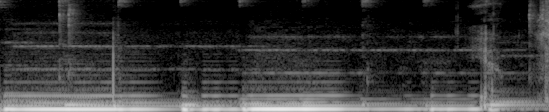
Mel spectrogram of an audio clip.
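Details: Simulated bilateral moderate-to-severe sensorineural hearing loss due to otosclerosis, music played while switching between the right and left ears; on the left, instruments seem taken away compared with the right.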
